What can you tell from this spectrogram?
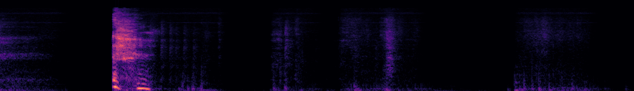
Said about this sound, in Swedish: Jag snöt mig istället, kanske det blir bättre.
